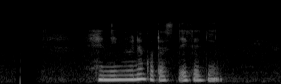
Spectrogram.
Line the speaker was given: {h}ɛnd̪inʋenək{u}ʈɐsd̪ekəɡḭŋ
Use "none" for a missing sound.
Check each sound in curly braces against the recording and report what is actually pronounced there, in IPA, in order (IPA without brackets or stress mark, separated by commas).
h, o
